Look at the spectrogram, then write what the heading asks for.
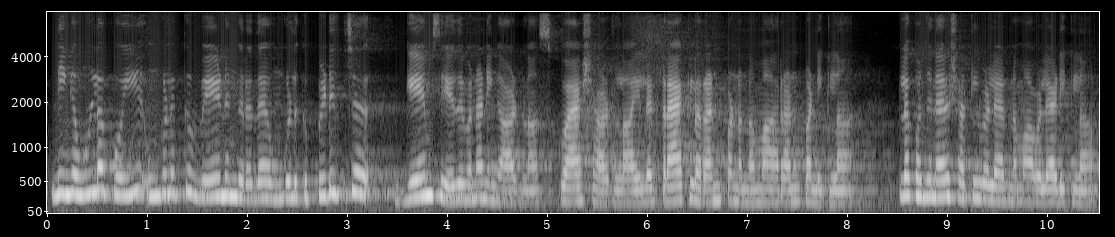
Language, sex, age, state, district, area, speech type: Tamil, female, 30-45, Tamil Nadu, Salem, urban, spontaneous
